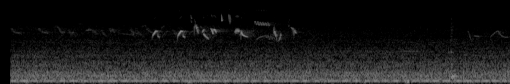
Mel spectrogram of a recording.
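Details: Meadow bunting singing at Kosugenuma, Uozu, Japan, on 9 June 2019: a quick run of high, thin, twisting whistled notes over about two seconds, with a steady low hum and rumbling background noise.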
